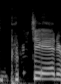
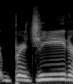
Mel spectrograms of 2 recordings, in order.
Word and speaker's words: Brigid: It's Bridget or Brigid or Bride. It's said many different ways, but Bridget most commonly, I think.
